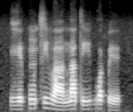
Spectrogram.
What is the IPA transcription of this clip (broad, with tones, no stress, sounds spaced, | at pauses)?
ɣ e˨ kʷ ũ˦ t͡s i˦ β aː˨ n a˦ t iː˨˦ ɡʷ a˦ k͡p ɪ˨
